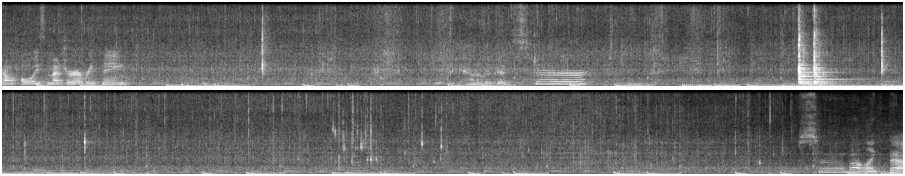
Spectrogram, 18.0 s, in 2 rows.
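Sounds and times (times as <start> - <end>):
sauce sizzling in a skillet: 0.0 - 18.0
loud metallic clank: 8.0 - 8.8.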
